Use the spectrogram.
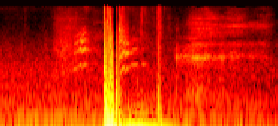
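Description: A house cat, one of two pet cats brought to Latvia, lets out one short meow with a sharp onset, followed by a fainter, thinner trailing sound, as it is called to come inside. No one is talking.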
